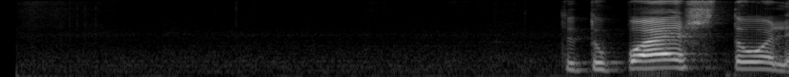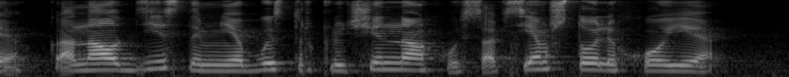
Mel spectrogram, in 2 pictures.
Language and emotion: Russian, angry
